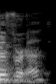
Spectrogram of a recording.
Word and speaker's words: oeuvre: oeuvre, oeuvre. Since we're from Canada, we can pronounce it properly, Oui, oeuvre.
